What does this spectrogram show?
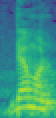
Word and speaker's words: damn: আবার ড্যাম, DAMN, ড্যাম, হ্যাঁ, ড্যামন, actually উচ্চারণ হবে কি ড্যামন, তখন এন এর উচ্চারণটা যদি করি তাহলে ড্যামন হয়, কিন্তু ড্যামন তো আর হবে না, উচ্চারণটা হচ্ছে ড্যাম, মানে গালাগালি করা।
